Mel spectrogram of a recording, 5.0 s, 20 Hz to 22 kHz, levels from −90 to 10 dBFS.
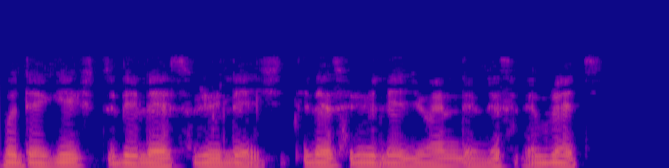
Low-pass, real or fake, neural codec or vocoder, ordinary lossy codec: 5.4 kHz; real; none; none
